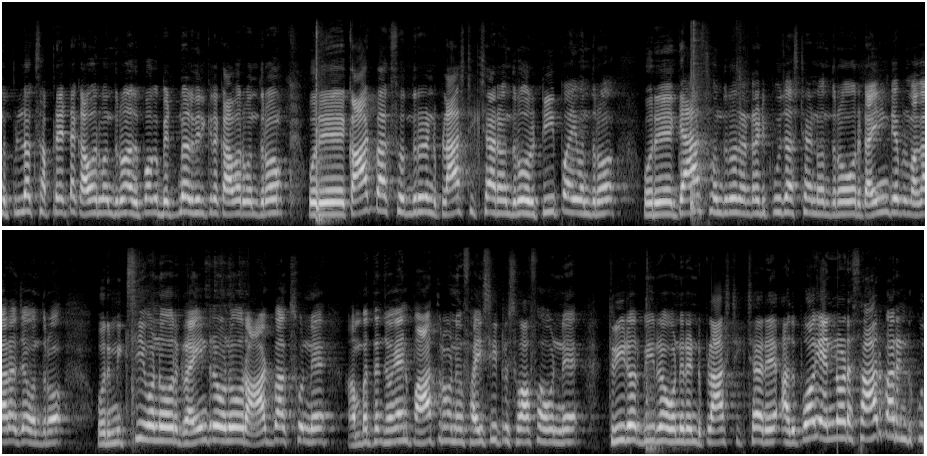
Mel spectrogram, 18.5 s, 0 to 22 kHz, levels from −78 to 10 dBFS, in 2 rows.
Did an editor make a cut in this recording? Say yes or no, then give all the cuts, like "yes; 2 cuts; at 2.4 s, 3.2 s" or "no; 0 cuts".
no; 0 cuts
